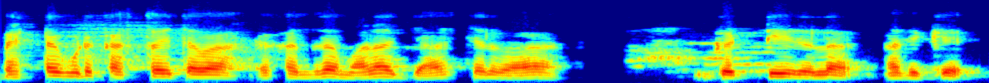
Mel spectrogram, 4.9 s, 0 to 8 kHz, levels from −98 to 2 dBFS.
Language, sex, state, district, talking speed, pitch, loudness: Kannada, male, Karnataka, Chamarajanagar, 75 wpm, 145 Hz, -17 LUFS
